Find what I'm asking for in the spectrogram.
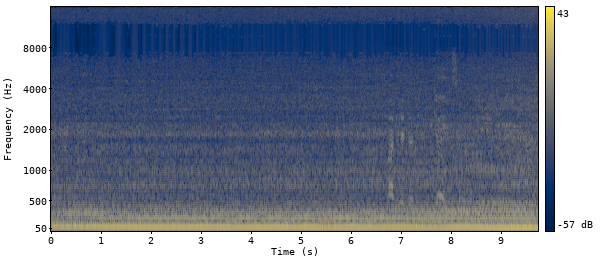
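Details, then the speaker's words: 2022 Chevrolet Camaro SS V8 at idle after exhaust leaks between headers and rear exhaust were fixed (previously smelled fumes): deep even rumble, no ticking or puffing from joints; sounds healthy. "Sound a little better. He said he ain't see no more exhaust leaks or anything."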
